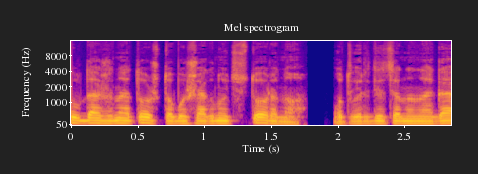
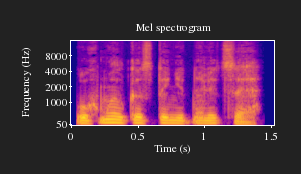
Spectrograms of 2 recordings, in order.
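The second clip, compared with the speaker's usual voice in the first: usual speaking voice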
